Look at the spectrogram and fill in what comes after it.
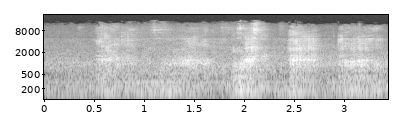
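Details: Two Boxers playing, heard as a string of soft, rough growls and huffs repeated about twice a second, each short and breathy, over a steady low background hiss.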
